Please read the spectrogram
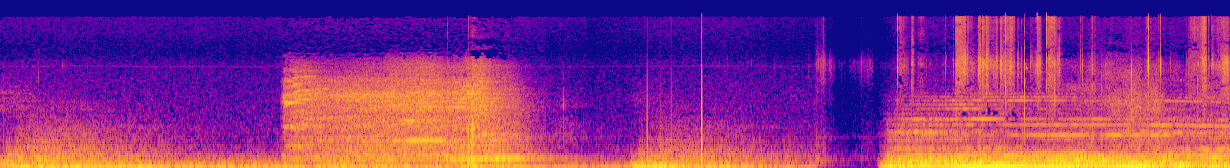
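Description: Deep, steady rumble and hum of a film's opening soundtrack playing from a TV, with a brighter swelling noise layered over it from about four to seven seconds in. After a brief dropout about ten seconds in, music starts, louder.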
